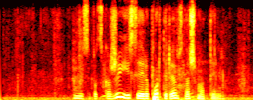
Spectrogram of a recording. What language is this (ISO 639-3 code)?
rus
